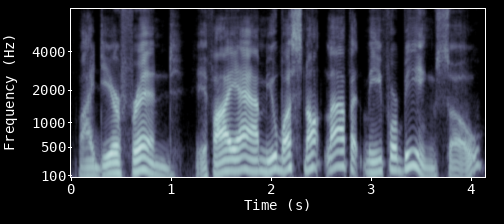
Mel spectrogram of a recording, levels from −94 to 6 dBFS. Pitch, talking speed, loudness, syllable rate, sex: 140 Hz, 215 wpm, -17 LUFS, 3.9 syllables/s, male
